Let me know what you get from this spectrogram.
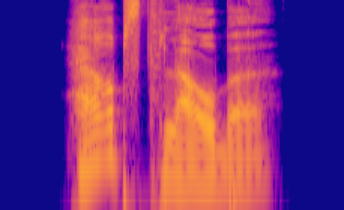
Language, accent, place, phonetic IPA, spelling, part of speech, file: German, Germany, Berlin, [ˈhɛʁpstˌlaʊ̯bə], Herbstlaube, noun, De-Herbstlaube.ogg
- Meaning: dative of Herbstlaub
